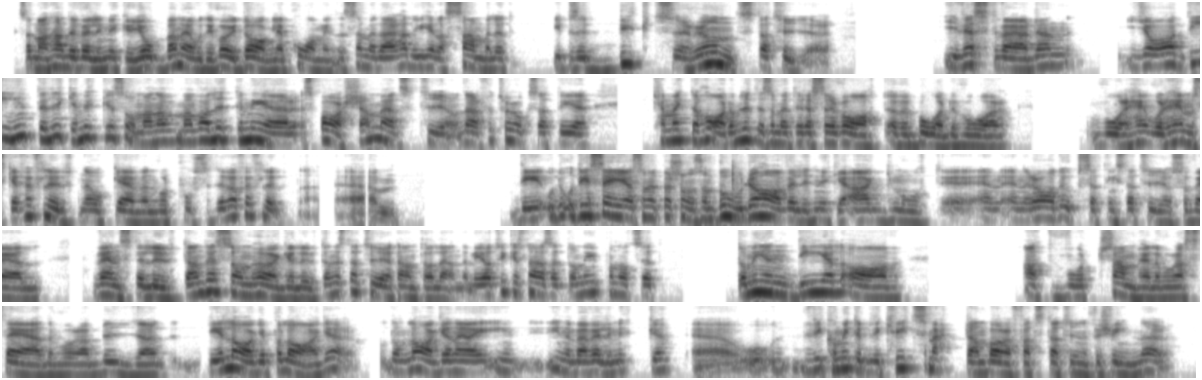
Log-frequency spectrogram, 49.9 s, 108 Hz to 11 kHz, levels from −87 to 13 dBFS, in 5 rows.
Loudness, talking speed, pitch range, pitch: -20 LUFS, 175 wpm, 145-190 Hz, 165 Hz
